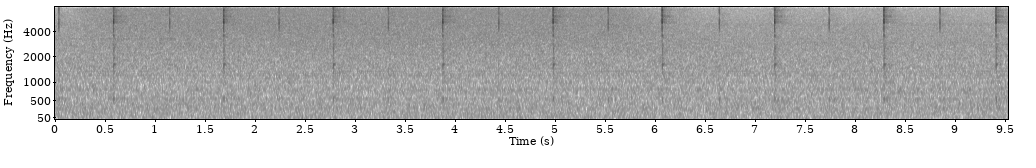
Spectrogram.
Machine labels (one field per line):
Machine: valve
